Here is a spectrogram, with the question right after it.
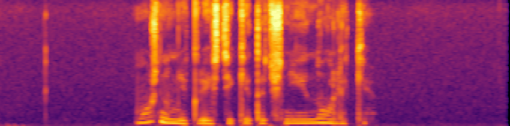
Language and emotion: Russian, neutral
